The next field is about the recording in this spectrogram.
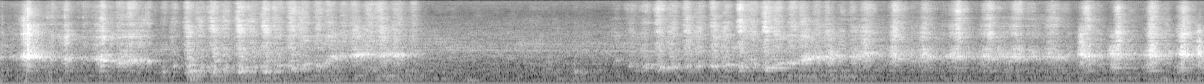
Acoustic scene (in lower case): restroom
